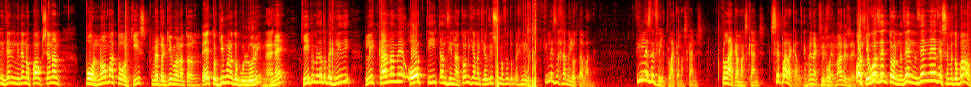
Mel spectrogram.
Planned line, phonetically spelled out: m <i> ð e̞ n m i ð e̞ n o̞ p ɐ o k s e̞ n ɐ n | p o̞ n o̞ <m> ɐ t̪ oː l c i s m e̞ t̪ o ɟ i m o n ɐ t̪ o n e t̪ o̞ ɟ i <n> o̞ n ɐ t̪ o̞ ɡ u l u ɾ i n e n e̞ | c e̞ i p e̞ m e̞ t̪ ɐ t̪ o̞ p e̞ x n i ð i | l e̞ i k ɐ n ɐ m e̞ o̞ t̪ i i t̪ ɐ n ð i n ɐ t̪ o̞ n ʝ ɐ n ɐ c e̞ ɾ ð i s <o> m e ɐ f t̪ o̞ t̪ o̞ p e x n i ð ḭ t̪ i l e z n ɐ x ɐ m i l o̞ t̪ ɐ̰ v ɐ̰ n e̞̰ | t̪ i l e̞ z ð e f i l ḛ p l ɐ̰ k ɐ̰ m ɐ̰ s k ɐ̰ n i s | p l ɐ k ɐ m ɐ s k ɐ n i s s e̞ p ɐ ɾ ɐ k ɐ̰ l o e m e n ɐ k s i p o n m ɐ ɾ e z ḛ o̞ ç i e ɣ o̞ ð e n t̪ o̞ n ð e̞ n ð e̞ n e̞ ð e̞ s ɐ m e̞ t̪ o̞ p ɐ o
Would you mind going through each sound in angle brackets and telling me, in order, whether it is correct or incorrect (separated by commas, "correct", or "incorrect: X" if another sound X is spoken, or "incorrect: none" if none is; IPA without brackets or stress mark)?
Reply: correct, correct, incorrect: m, incorrect: u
